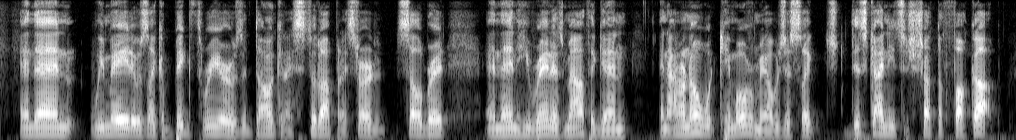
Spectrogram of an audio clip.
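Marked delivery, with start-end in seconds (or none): 8.3-9.9 yelling. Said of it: "after I yelled at him".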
